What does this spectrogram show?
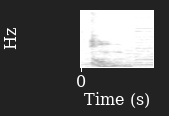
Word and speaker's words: Om: So with your eyes still closed, we're going to chant the Om sound, which I love. It rhymes with home, it rhymes with shalom.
